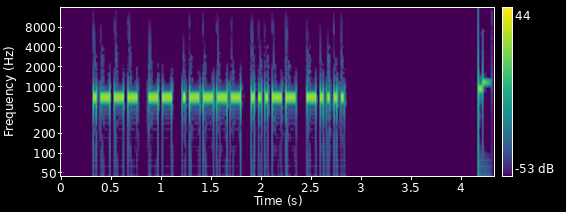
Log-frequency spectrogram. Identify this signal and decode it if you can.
Morse code, heard as a keyed tone, about 36 wpm, 700 Hz. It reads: JM136
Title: Code Groups - 5 Letter:Numbers - 35wpm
